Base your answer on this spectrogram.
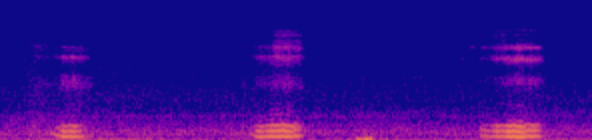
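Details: Deeply asleep Welsh Corgi gives three short rasping snores roughly two seconds apart, low and buzzy with a breathy hiss, plus a brief soft thump between the second and third.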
